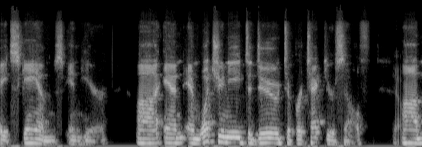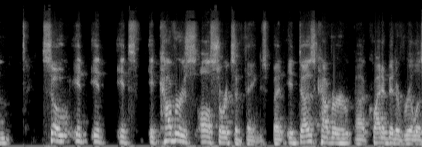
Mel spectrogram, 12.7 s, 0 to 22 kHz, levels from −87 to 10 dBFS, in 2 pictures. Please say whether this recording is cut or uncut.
uncut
